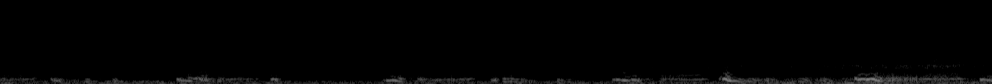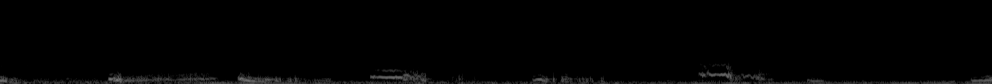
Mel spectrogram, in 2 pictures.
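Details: Sleeping cat snoring softly: low, rough, breathy pulses in an uneven rhythm, roughly one each second, all quiet and deep, with a few slightly higher raspy snorts toward the end.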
